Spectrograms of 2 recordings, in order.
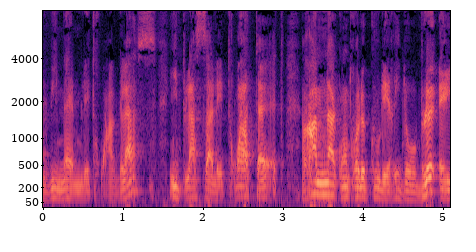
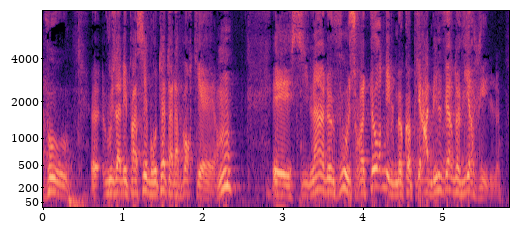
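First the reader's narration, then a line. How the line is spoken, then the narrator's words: Shouted. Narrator (French): il cria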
